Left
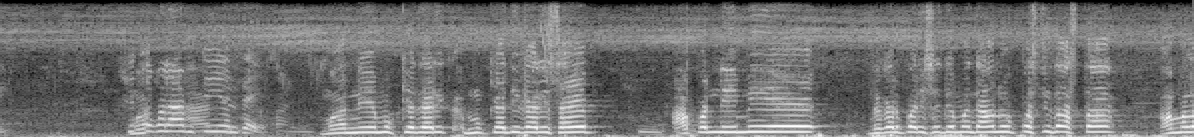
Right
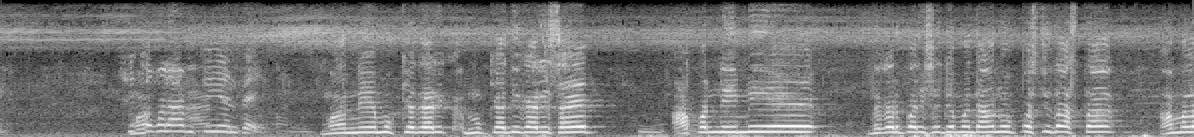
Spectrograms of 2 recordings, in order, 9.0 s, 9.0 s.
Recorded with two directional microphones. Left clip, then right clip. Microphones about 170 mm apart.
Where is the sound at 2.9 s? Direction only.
Centre (ahead or behind).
